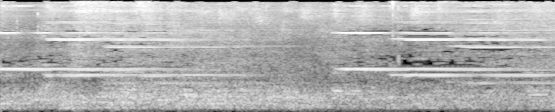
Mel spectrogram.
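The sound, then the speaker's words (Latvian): A continuous electric bell rings steadily for several seconds in the Latvian parliament (Saeima) chamber before a vote, a bright sustained buzzing tone with steady loudness and no talk over it. “Lūdzu zvanu.”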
